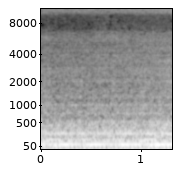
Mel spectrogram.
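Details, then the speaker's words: Volvo FM13 Smart Eco 400 hp truck diesel, idle lowered from normal ~600 rpm to about 490–500 rpm: deep, slow, even rumble with no hunting or misfire; healthy low idle. "ประมาณนี้นะครับเกือบๆ500รอบเมื่อสักครู่นี้ผมรู้สึกว่าผมตั้งได้อยู่ประมาณ500นะครับ"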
